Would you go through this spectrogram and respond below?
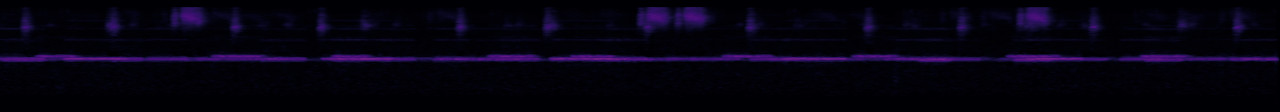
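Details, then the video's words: Warm summer night in Bulgaria with crickets in the grass: continuous high trilling broken into pulsing segments about every second, plus occasional very high clicks above, captured by a surround microphone. "Cricket Sounds - Crickets Chirping at Night"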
